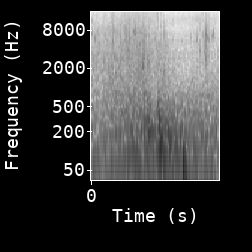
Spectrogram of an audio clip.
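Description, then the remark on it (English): Soft, low bubbling and gurgling water coming off the stern of a boat, steady with a few louder swells and a brief thump near the end; no voices. “You're hearing those little bubbles coming off the stern of the boat.”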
